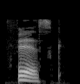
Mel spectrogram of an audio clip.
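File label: "fisk", British English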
